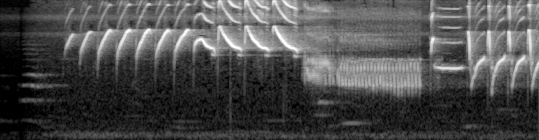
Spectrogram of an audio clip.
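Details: Busy local canary singing as a lure for learning canaries: a string of rising hooked whistles, a burst of louder curled notes, a coarse buzzy trill, then sharp clipped chips and rising whistles again.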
